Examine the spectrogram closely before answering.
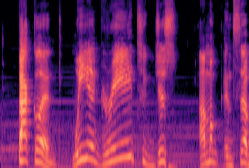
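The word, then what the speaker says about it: Backlund: Wait, no, it's not Buckland. Wait, hold up. I got it open. It's right here. Ready? Backland.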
